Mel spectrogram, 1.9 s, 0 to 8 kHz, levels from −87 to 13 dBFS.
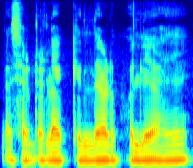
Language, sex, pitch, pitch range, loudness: Marathi, male, 95 Hz, 95-100 Hz, -18 LUFS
